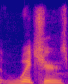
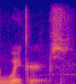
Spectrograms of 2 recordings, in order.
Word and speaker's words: Wicker: her first foul now they're pronouncing it as witchers but I was told by the coach that it is Wickers first foul shot is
